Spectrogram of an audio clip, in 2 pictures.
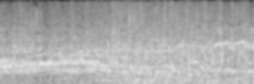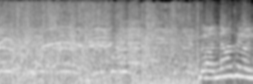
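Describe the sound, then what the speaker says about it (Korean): A crowd at an outdoor candlelight protest rally in front of KT, condemning spy agency election interference, claps and cheers in a dense, continuous roar, with shouting and babble mixed in and a voice rising above the noise at the end. "큰 박수로 함께 모셔봅시다."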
